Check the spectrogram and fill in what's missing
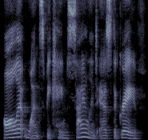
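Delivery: plain reading voice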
